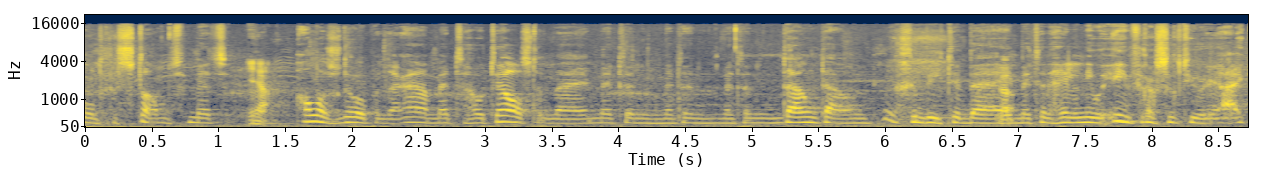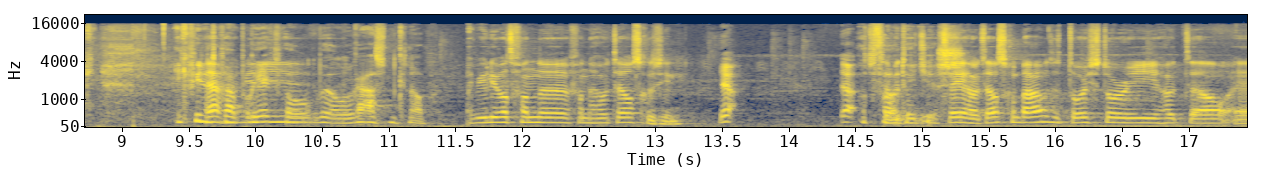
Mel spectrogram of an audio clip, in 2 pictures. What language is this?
Dutch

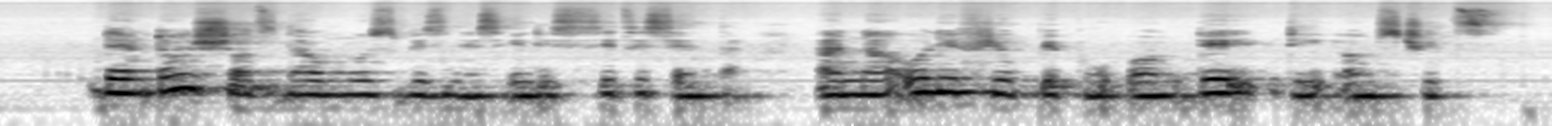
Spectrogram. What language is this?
Nigerian Pidgin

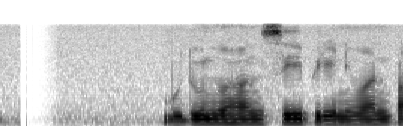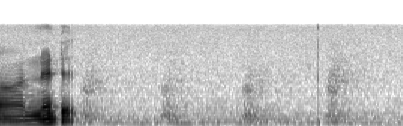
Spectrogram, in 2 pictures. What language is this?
Sinhala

